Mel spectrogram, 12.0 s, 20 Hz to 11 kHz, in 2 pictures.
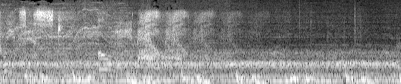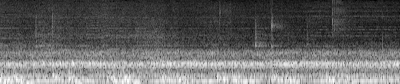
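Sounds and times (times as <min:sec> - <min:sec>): irregular throbbing pulse: 0:00.0 - 0:12.0
steady low hum: 0:00.0 - 0:12.0.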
